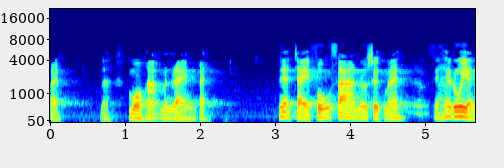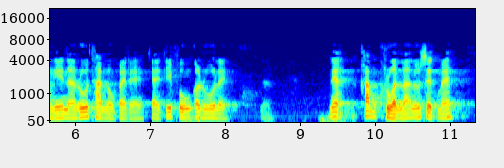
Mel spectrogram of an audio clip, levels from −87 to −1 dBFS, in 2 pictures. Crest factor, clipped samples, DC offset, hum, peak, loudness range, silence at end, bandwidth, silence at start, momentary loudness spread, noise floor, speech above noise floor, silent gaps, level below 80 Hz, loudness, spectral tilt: 22 dB; under 0.1%; under 0.1%; none; -6 dBFS; 6 LU; 0.15 s; 7.4 kHz; 0 s; 13 LU; -66 dBFS; 38 dB; none; -58 dBFS; -28 LUFS; -7 dB/octave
